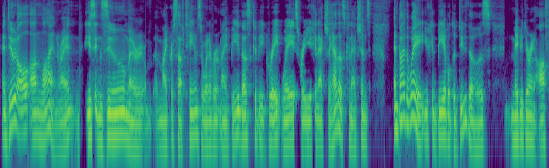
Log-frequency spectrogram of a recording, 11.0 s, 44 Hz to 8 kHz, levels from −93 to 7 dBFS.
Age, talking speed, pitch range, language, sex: 30-49, 230 wpm, 95-130 Hz, English, male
